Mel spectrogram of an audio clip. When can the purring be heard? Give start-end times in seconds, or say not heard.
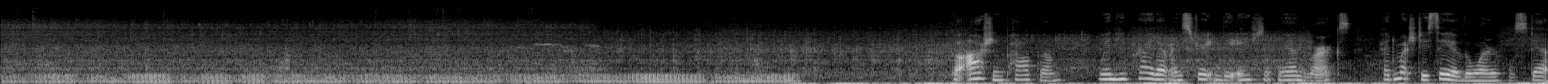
0.0-15.4.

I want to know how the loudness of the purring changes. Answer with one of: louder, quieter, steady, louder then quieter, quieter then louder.
quieter.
